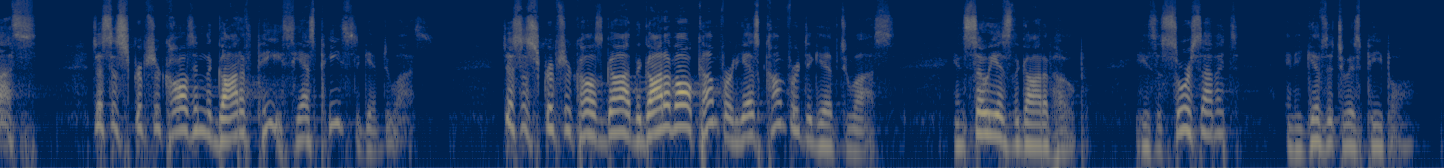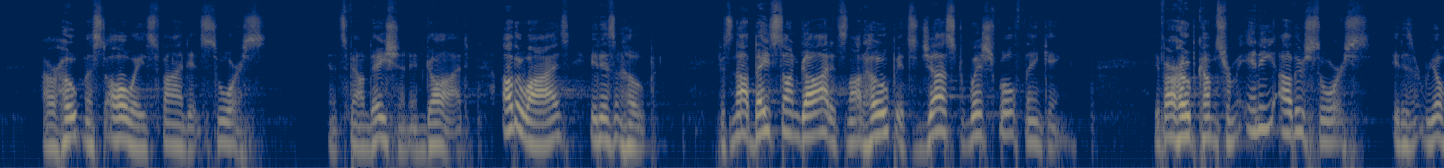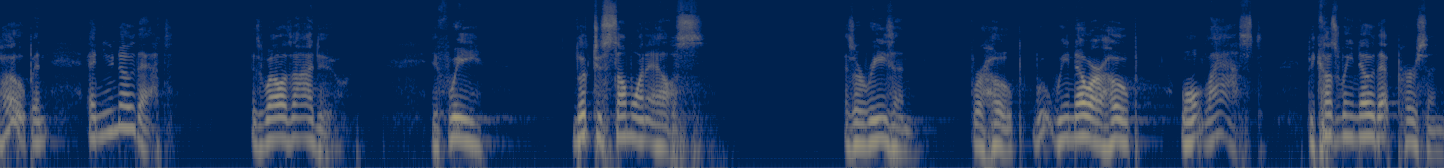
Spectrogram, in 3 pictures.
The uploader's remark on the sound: At Redeemer Presbyterian Church in Charleston, SC, our senior pastor continued our Advent sermon series.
